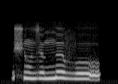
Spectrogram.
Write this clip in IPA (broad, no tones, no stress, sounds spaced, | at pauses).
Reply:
ʃ õ z ɵ ŋ ə v o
